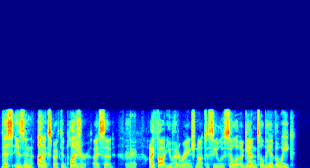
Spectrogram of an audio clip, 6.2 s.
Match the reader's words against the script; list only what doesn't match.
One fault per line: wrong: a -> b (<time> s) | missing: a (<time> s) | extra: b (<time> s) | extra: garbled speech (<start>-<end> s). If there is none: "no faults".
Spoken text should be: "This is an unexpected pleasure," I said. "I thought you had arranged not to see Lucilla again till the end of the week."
missing: end (5.4 s)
